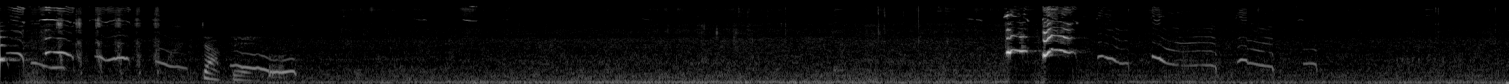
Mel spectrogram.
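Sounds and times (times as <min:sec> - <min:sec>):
puppy yipping: 0:00.0 - 0:03.0, 0:04.1 - 0:05.1, 0:09.7 - 0:13.2
puppy whining: 0:00.0 - 0:05.4, 0:09.6 - 0:13.4.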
